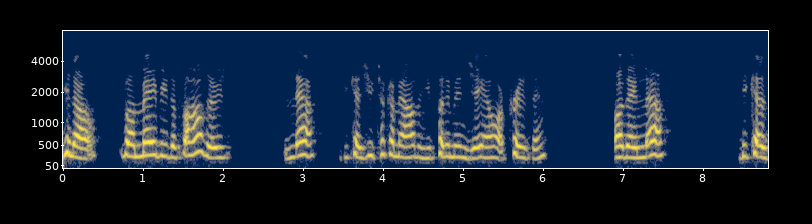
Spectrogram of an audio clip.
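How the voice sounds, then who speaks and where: A woman's high voice with an American accent, fairly even intonation, a fairly slow pace, and long, frequent pauses. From Pennsylvania, US. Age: 70s. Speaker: activist and family historian. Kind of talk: casual chat.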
